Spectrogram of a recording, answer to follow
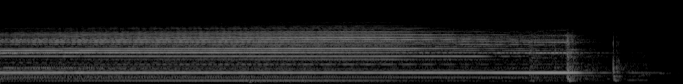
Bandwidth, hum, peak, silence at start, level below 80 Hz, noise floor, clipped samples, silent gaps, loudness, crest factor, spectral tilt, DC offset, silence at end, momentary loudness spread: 9.4 kHz; none; -24 dBFS; 0 s; -88 dBFS; -63 dBFS; under 0.1%; none; -33 LUFS; 12 dB; -2 dB/octave; under 0.1%; 0.4 s; 6 LU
